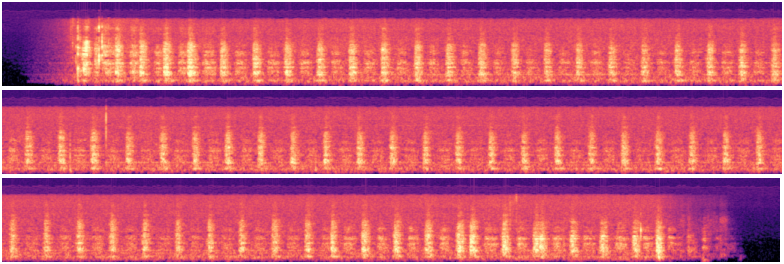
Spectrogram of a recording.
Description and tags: dog panting
My dog Lola breathing excitedly before a walk.
dog-breath, dogs, dog-panting, animal, breath, dog-breathing, panting, dog, breathing, breathe, pant, pet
